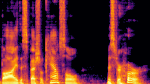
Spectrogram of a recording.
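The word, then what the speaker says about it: Hur: the special counsel Mr herur I think he name is pronounced her I've I don't think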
